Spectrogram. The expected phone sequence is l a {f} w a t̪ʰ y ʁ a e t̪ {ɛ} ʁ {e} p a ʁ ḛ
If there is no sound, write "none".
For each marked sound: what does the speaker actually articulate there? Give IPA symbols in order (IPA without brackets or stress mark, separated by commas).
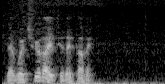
v, e, e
